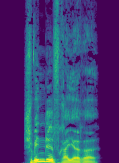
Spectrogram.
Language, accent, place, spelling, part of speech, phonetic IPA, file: German, Germany, Berlin, schwindelfreiere, adjective, [ˈʃvɪndl̩fʁaɪ̯əʁə], De-schwindelfreiere.ogg
- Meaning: inflection of schwindelfrei: 1. strong/mixed nominative/accusative feminine singular comparative degree 2. strong nominative/accusative plural comparative degree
